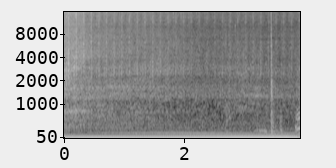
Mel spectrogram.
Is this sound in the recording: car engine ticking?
yes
